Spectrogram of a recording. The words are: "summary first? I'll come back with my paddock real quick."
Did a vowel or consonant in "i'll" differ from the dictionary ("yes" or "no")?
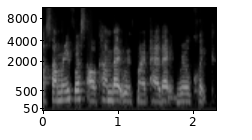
no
